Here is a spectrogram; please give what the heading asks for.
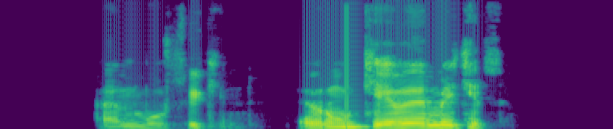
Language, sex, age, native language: Icelandic, male, 40-49, Icelandic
